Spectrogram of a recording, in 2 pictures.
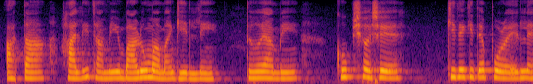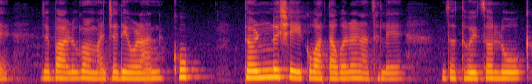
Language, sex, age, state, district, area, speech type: Goan Konkani, female, 30-45, Goa, Tiswadi, rural, spontaneous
